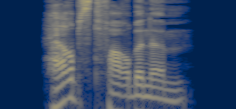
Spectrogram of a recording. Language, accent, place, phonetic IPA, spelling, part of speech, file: German, Germany, Berlin, [ˈhɛʁpstˌfaʁbənəm], herbstfarbenem, adjective, De-herbstfarbenem.ogg
- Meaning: strong dative masculine/neuter singular of herbstfarben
